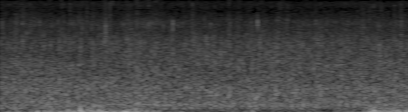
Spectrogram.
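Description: Glacier meltwater stream running steadily over stones and gravel.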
